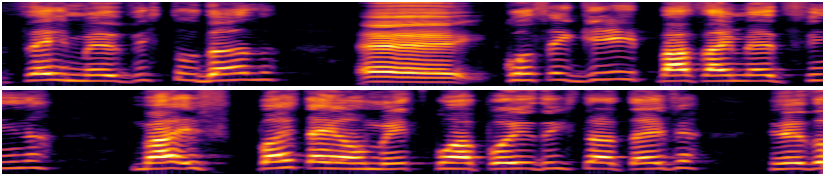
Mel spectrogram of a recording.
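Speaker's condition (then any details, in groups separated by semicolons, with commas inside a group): Cerebral palsy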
